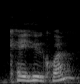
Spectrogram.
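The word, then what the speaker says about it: Quan: How do you pronounce that name there? Kwan.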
